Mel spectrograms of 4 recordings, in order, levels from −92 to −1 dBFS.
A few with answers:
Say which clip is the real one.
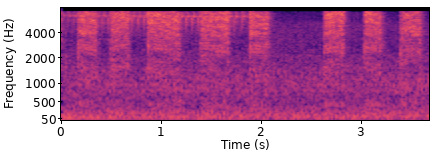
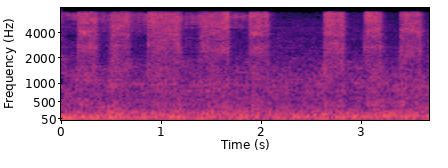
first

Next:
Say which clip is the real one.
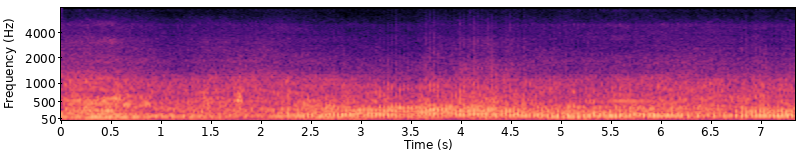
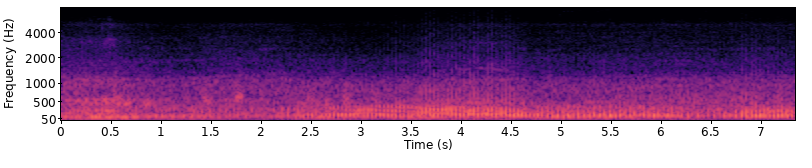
second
